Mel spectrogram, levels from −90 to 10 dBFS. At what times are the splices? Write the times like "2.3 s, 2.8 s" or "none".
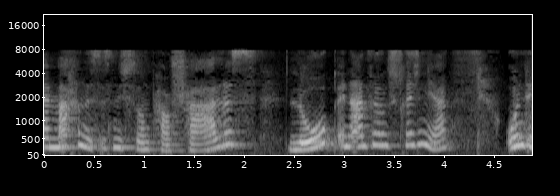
none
